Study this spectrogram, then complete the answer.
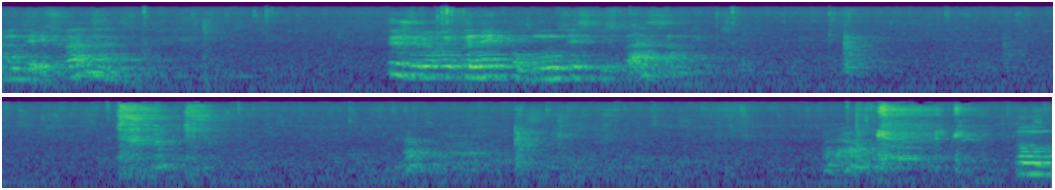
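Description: A man speaks in bursts through a microphone in a large room.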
